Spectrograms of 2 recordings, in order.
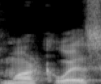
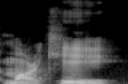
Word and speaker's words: Marquis: It is pronounced Marquis, not Marquee.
